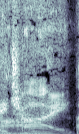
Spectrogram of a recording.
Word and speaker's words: Chi: Is it Chai or Chi McBride? C-H-I. – I say Chai.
